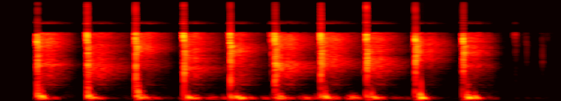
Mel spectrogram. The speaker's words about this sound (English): Keep applauding like a good, obedient, dumb, trained animal. Keep applauding.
